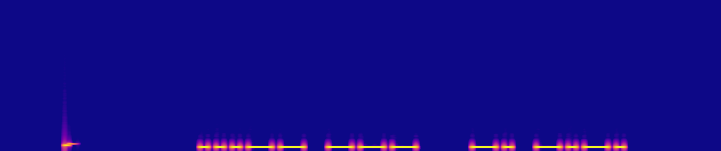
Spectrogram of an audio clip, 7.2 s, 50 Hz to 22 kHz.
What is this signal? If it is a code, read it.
Morse code, heard as a keyed tone, about 15 wpm, 700 Hz. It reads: 3O NC
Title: Winter Field Day Exchanges 15wpm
